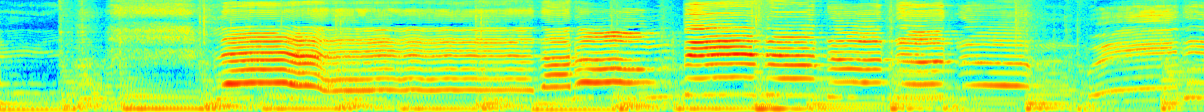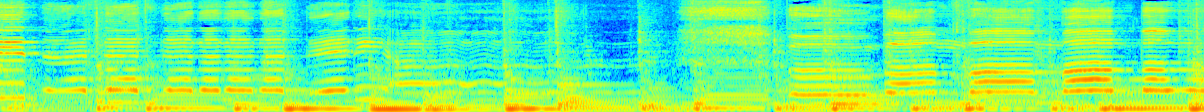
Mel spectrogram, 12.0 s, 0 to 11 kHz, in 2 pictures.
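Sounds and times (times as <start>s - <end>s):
double bass playing: 0.0s - 12.0s
woman singing jazz: 0.0s - 12.0s.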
